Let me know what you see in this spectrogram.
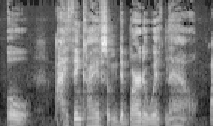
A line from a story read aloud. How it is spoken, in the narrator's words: whispered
